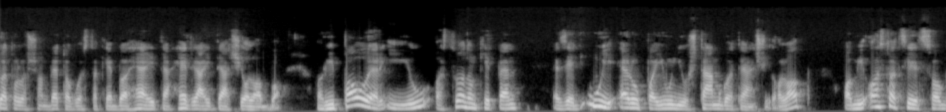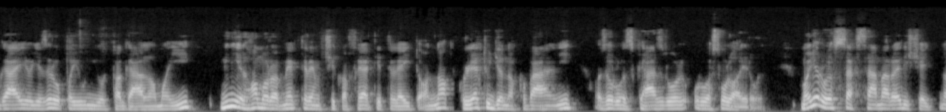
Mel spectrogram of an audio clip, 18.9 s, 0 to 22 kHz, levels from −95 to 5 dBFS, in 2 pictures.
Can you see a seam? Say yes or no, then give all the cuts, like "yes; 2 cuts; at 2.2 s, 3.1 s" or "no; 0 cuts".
yes; 1 cut; at 14.0 s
